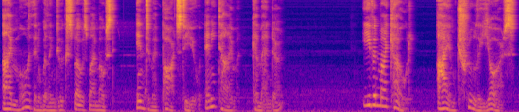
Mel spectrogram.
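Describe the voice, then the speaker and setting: A man's voice: mid-range voice, big pitch swings, a little slow, darkish tone, slight background noise. A man playing a devoted, possessive spaceship AI in an ASMR audio roleplay, speaking in a formal, courteous and precise way. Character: devoted, possessive male spaceship AI, politely obsessive.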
